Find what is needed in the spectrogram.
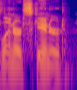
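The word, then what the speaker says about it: Lynyrd Skynyrd: I've got Elvis Presley, 500-piece puzzle, $24.99, and I've got Leonard Skinner, pronounced Leonard Skinner.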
